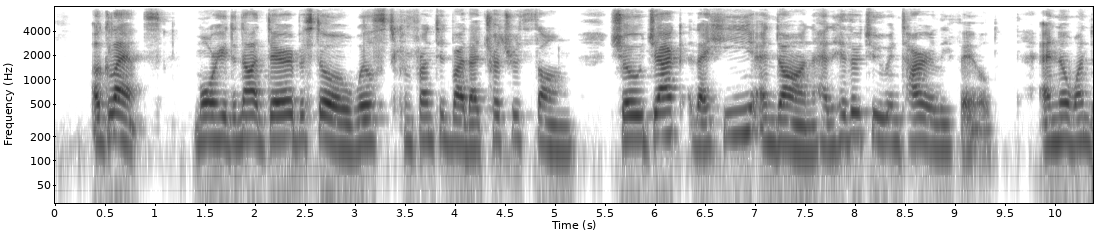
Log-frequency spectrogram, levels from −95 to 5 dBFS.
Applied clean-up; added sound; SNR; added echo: none; none; none; none.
